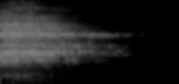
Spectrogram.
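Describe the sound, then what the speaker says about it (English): One full, close exhale out the mouth during a vinyasa yoga flow, a breathy rush that starts at full strength and tapers smoothly to silence within about a second, heard alone. "And a full exhale out your mouth."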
